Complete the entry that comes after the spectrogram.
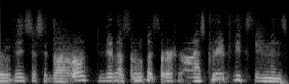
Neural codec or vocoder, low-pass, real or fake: codec, 44.1 kHz, 0.9 kbps, DAC; 14.4 kHz; fake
